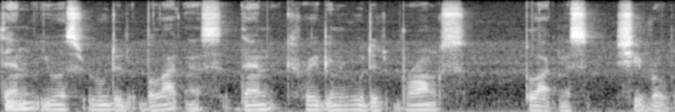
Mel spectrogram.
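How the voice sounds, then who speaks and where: Quietly and at a very slow pace, a man with a very deep, low voice and vocal fry speaks with very wide pitch swings and very even loudness, with audible room echo. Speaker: street preacher. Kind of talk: bible teaching commentary. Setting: at home early morning, others sleeping. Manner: quiet, low voice.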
